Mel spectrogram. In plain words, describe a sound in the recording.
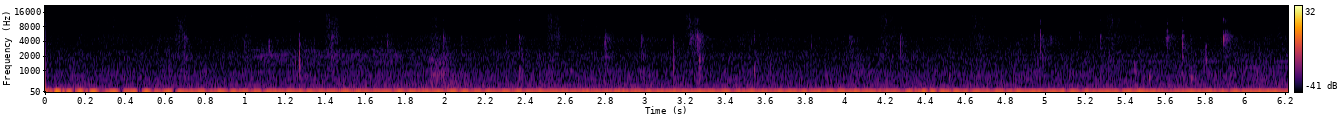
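Soft clicks tick as items are moved.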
